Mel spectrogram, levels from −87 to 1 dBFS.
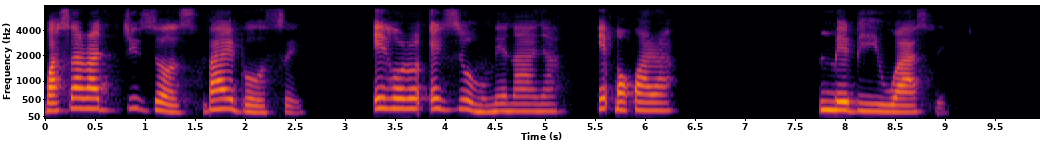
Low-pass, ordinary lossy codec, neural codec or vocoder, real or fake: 7.2 kHz; none; autoencoder, 48 kHz, 32 numbers a frame, DAC-VAE, trained on Japanese speech; fake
